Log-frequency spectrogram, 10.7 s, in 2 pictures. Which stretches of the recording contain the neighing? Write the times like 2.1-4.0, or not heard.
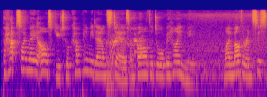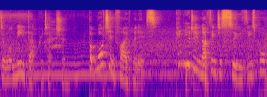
2.1-2.9, 6.0-6.6.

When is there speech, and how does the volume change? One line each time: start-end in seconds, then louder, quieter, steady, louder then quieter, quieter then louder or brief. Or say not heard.
0.1-10.6 steady.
